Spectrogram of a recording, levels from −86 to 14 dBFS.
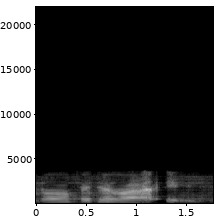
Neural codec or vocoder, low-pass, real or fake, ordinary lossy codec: codec, 24 kHz, 1 kbps, SNAC; 3.6 kHz; fake; none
